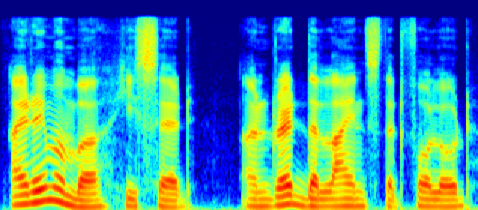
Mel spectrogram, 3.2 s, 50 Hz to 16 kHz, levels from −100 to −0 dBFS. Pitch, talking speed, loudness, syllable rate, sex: 135 Hz, 170 wpm, -18 LUFS, 5.5 syllables/s, male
